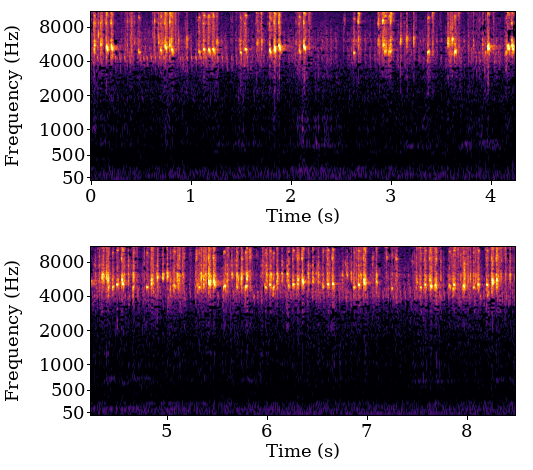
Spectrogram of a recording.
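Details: Live crickets produce a thick wall of shrill, rapid chirps, pulses clustering in uneven bursts, no other clear sounds.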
